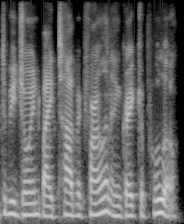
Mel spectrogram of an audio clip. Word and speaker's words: McFarlane: I do my little introduction let me just pronounce the names make sure I get them right Todd McFarland and Greg capulla that's us perfect I just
